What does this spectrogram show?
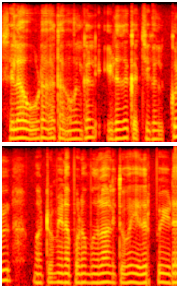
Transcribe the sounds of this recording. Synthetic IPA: sɪlɐuːɽɐɣɐt̪ɐɣɐʋɐlɣɐɭɪɽɐðɯkːɐt͡ʃːɪɣɐɭɯkːɯɭmɐʈrɯmɛnɐpːɐɽɯmːʊðɐlaːɭɪt̪ːɯʋɐɪɛðɪɾpɯɪɽɐ

